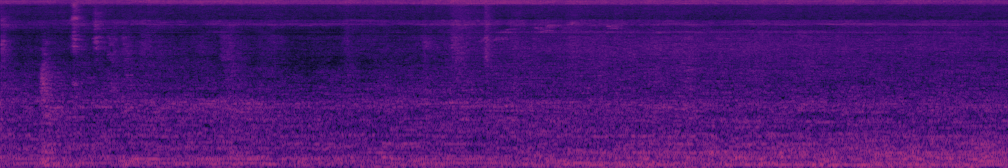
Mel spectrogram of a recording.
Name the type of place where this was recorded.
elevator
